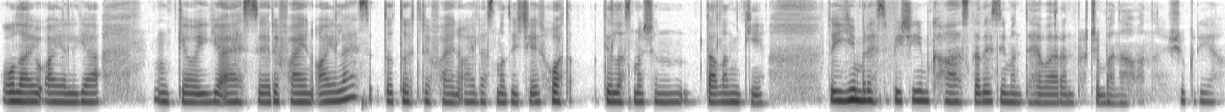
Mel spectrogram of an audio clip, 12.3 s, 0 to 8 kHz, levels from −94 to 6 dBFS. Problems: background sounds at intervals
